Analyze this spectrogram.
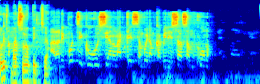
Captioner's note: TV sound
